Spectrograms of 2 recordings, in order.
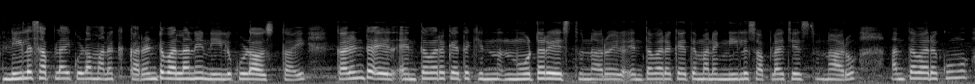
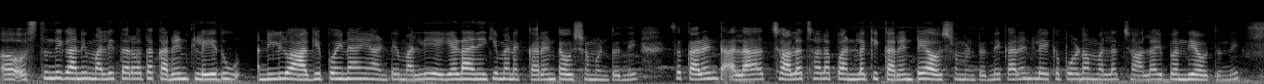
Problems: constant background noise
